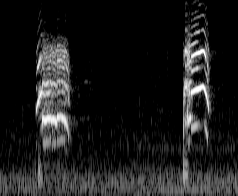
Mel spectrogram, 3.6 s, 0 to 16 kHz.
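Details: Water Rail at very close range, about 5 m behind a bush, in spring at Domaine de Graveyron, Audenge, France, giving two harsh pig-like grating squeals, each about half a second long and roughly two seconds apart, over a quiet background.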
